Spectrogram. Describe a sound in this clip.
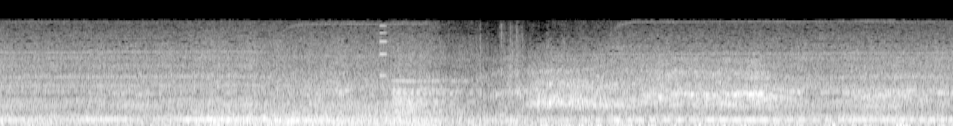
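A racing car engine hums steadily at high revs, shifting pitch as gears change.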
